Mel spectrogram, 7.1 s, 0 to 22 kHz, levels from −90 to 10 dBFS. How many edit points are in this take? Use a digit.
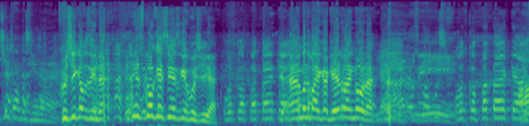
0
